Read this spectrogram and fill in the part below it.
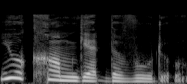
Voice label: Troll Female Laid Back NPC Greeting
